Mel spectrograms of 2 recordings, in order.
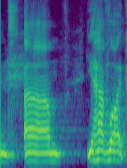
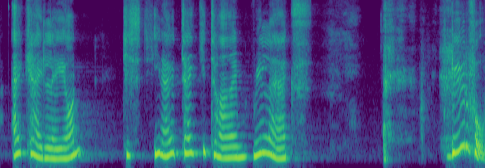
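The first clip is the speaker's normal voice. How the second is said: put-on high-pitched English accent in a girl's voice; 8 semitones higher than usual. Imagining a girl encouraging leon, speak in an english girl's accent. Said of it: "like an English accent. A girl just say".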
